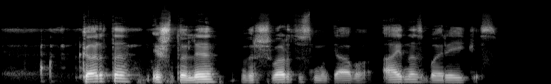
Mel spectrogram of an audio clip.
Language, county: Lithuanian, Klaipėda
